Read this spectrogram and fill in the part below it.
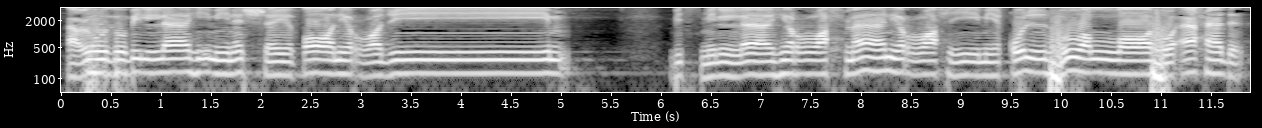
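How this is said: There is a pause only after the first phrase. "قطعت الأول وصلت الثاني بالثالث"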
